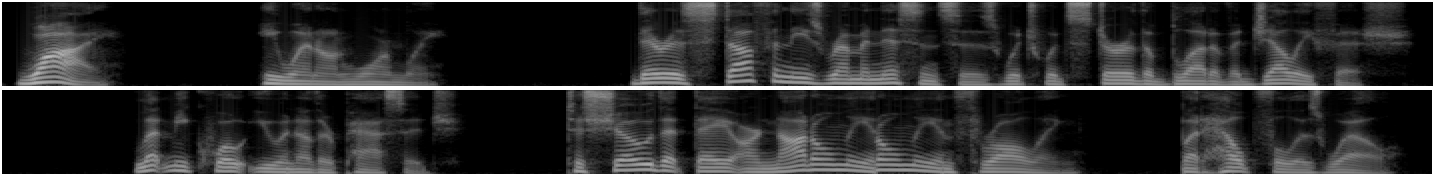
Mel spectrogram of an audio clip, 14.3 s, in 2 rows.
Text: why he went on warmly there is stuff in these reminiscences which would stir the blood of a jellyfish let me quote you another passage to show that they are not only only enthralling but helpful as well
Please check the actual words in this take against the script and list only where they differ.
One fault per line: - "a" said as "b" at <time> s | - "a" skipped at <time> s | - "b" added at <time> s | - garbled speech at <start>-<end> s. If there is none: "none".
none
